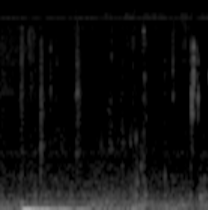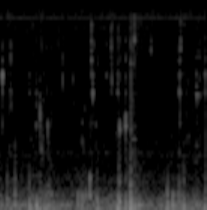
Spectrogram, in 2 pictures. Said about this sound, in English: Excuse me. Had to sip before this.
